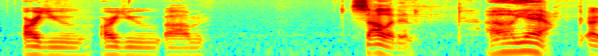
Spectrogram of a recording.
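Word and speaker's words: Salah ad-Din: you are you um saladin oh yeah uh correct me from wrong i think in the middle east they they pronounce it uh salahaddin okay right i might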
